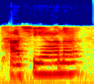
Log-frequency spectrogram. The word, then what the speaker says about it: Tatiana: self sitting even though I know in Russian is pronounced Tatiana it's still felt like my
